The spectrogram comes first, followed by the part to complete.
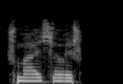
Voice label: "schmeichlerisch", German; adjectives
